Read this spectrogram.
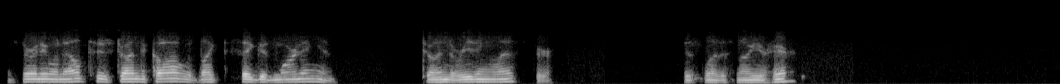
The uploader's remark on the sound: ACIM Daily Conference Call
